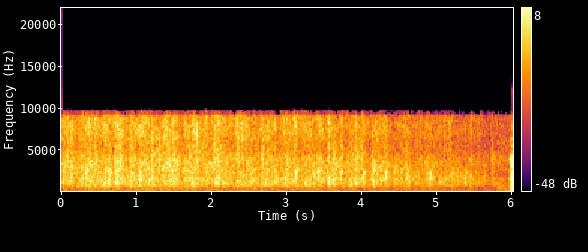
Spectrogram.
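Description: Audience applauding: a steady round of clapping that eases a little near the end.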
